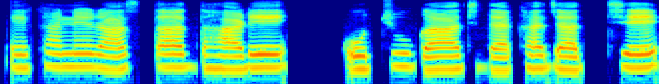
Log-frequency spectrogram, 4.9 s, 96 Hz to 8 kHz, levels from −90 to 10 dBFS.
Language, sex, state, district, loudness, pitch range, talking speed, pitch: Bengali, female, West Bengal, Dakshin Dinajpur, -18 LUFS, 215-240 Hz, 85 wpm, 230 Hz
